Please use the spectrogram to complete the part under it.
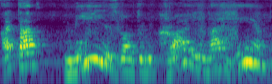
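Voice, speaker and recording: Man, non-native English speaker, religious testimony, slow halting delivery, repeated restarts, echoey room. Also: sits high, big pitch swings, background noise. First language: not English. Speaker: churchgoer giving a personal testimony. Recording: roomy, from some distance off the mic.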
